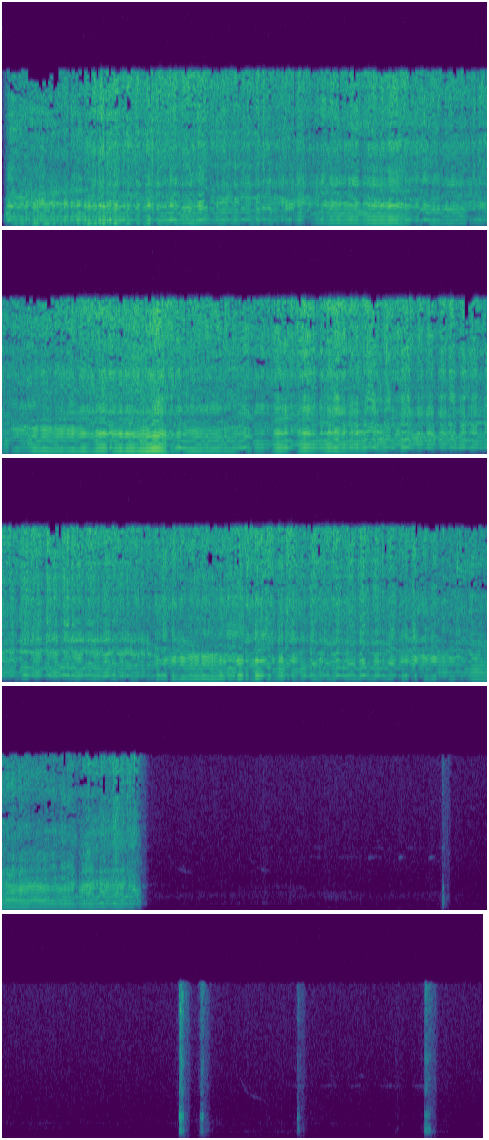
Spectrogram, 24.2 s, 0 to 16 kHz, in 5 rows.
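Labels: A bee is buzzing. 0.0 - 16.0
A bee buzzing quietly. 21.1 - 21.4
A bee is buzzing very quietly. 23.6 - 23.7

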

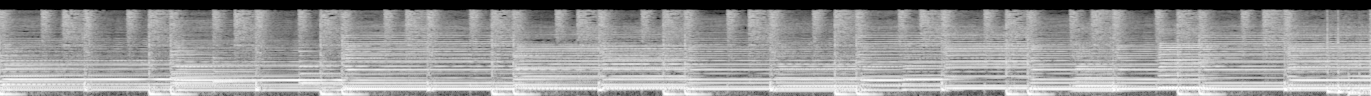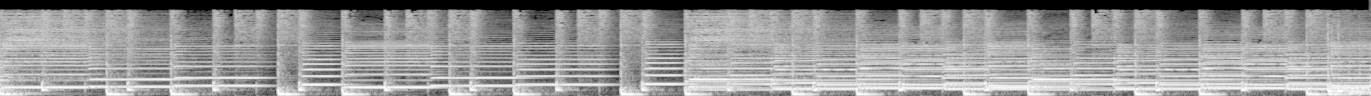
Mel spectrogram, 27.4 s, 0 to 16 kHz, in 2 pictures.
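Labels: A group of saxophones playing together in harmony, creating a rich jazzy sound with smooth, flowing melodies. 0.0 - 14.1
A drum maintains a steady rhythm in a jazz band. 0.0 - 14.3
A drum plays a rhythm in a quick pattern. 14.1 - 27.4
A saxophone plays a jazzy solo. 14.3 - 27.4

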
